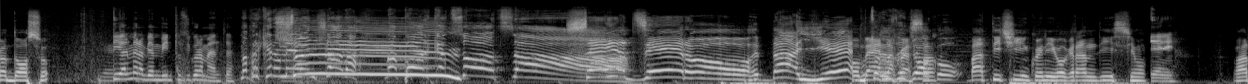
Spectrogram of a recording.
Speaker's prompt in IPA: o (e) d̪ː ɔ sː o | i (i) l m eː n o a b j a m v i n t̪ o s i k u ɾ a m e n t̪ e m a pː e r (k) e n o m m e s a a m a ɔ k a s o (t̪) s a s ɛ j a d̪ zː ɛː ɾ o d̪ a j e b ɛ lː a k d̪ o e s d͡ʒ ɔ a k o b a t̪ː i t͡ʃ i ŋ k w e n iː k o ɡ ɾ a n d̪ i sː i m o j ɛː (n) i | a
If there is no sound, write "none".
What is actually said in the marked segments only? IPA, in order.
a, a, k, t̪, n

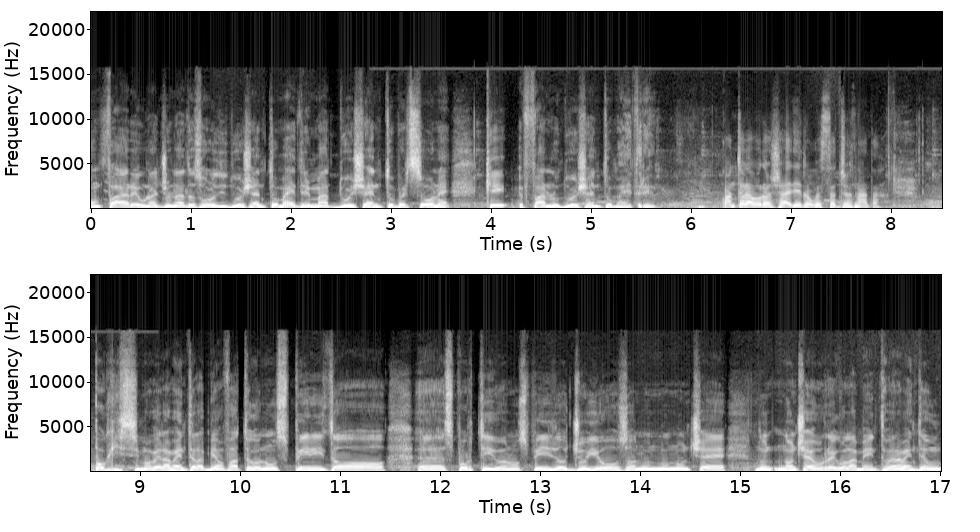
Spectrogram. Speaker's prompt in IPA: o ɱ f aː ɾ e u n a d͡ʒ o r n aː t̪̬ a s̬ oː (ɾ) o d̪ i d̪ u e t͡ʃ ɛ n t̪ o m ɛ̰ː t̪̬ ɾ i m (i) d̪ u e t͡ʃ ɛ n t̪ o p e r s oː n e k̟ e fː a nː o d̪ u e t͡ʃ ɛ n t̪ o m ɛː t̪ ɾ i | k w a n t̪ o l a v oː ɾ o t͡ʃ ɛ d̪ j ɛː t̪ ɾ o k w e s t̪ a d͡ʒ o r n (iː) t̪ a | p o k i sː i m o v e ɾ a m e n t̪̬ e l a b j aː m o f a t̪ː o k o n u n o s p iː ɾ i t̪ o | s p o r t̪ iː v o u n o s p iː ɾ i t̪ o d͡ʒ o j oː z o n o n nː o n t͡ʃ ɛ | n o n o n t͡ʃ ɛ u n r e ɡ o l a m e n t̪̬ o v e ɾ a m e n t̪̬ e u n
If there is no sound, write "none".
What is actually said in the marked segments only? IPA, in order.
l, a, aː

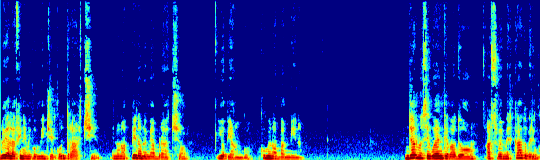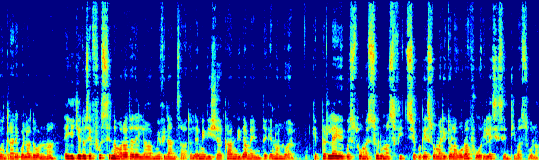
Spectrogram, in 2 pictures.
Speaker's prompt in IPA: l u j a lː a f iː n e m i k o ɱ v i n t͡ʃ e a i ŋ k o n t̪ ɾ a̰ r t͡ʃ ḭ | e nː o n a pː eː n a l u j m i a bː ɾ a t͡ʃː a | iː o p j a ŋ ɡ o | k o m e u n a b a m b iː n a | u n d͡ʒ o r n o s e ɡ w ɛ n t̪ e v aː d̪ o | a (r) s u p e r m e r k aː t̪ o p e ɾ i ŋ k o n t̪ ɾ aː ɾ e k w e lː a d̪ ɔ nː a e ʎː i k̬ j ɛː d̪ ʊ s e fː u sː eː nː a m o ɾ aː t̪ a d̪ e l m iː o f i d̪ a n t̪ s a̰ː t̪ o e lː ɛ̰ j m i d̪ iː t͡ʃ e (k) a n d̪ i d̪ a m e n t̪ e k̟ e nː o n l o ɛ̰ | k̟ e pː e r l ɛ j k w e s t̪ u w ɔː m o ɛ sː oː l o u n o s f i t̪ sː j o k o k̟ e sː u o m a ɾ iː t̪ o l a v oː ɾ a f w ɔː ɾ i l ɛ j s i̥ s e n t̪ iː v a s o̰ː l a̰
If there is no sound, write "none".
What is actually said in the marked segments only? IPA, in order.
l, k

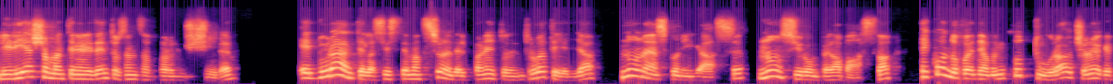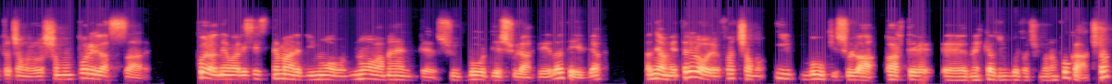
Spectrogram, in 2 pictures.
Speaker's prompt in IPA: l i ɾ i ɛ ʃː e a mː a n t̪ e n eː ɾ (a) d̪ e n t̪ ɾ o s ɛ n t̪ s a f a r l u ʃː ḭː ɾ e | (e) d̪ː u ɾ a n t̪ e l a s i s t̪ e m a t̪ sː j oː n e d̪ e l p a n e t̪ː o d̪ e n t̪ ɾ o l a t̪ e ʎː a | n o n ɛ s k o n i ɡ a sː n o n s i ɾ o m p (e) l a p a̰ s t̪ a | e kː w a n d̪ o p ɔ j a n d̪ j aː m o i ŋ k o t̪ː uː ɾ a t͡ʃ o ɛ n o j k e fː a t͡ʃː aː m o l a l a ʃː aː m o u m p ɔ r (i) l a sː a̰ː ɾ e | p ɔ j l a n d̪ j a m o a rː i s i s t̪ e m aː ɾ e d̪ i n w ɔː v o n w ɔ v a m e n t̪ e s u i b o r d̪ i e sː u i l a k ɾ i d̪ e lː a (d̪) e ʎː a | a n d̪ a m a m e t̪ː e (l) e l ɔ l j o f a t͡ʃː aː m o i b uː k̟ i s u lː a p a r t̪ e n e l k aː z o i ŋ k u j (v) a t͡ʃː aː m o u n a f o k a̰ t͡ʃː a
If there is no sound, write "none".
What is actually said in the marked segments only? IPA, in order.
e, e, e, i, t̪, ɾ, f

